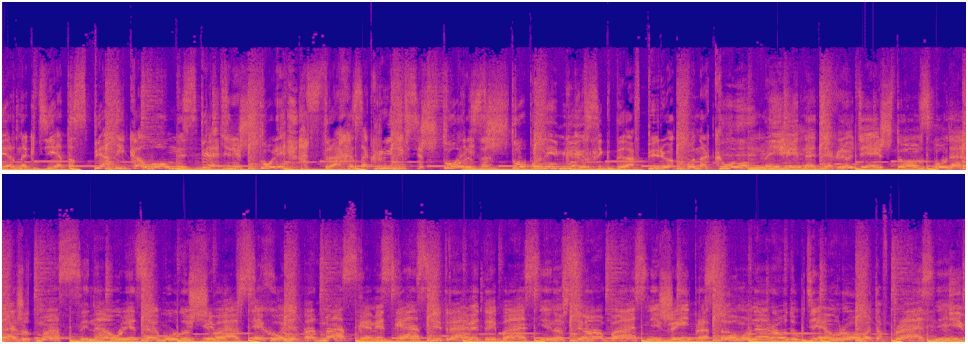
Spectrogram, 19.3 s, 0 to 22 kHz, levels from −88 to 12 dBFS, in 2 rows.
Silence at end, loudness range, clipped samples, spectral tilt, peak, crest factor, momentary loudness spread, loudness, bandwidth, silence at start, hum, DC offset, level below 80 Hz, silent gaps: 0 s; 1 LU; under 0.1%; -5 dB/octave; 0 dBFS; 12 dB; 4 LU; -13 LUFS; 16.5 kHz; 0 s; none; under 0.1%; -14 dBFS; none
